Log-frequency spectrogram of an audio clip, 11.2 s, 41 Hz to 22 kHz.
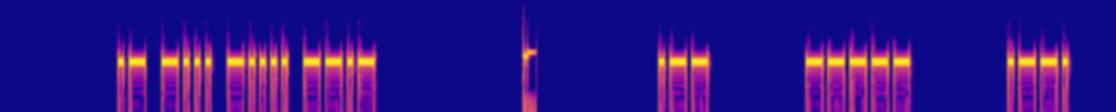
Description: Morse code, heard as a keyed tone, about 22 wpm, spaced as for 12 wpm, 700 Hz. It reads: AB6Q W0P
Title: USA Call Signs - 4 Characters - 6x Character Spacing - 22wpm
